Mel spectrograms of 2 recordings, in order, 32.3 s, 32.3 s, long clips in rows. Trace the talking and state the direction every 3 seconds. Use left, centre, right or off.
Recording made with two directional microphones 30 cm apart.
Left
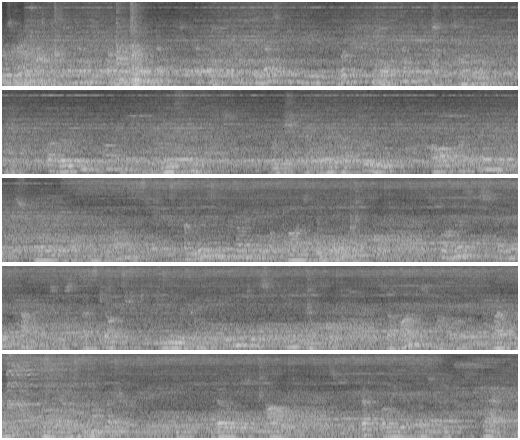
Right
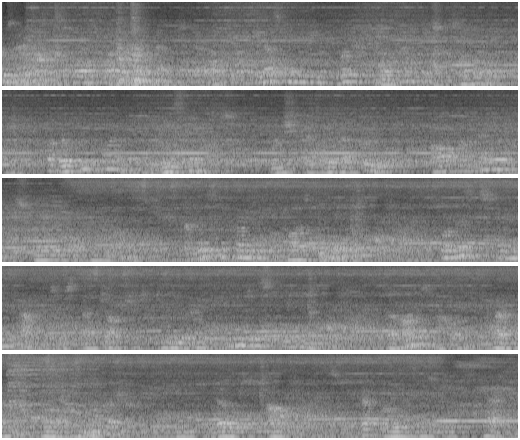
left, left, centre, centre, left, left, left, left, left, left, left.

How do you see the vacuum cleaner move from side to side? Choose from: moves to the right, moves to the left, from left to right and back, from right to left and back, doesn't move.
doesn't move.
